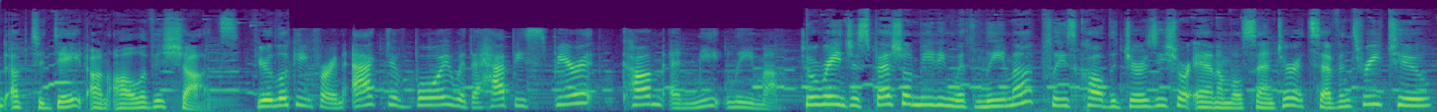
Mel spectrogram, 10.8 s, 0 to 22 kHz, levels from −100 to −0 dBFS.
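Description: Input switched to a poorer device, 2.16 to 6.05 s: the sound abruptly loses everything above 7.6 kHz and gains faint new hiss, likely a change to a narrower-band microphone.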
